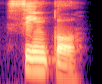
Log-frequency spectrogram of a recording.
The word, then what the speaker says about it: singko: Cinco is spelled as S-I-N-G-K-O. In Spanish, this would have been spelled as C-I-N-C-O. But this is Tagalog, and we spell words how it comes out of our mouths.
